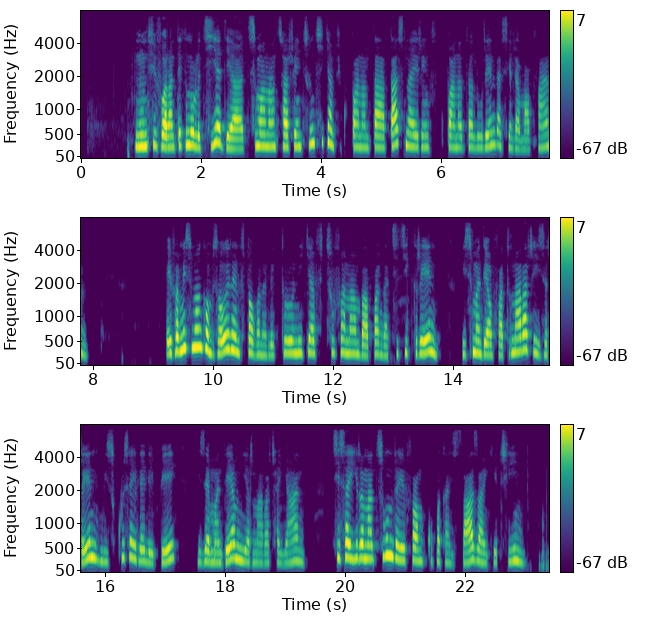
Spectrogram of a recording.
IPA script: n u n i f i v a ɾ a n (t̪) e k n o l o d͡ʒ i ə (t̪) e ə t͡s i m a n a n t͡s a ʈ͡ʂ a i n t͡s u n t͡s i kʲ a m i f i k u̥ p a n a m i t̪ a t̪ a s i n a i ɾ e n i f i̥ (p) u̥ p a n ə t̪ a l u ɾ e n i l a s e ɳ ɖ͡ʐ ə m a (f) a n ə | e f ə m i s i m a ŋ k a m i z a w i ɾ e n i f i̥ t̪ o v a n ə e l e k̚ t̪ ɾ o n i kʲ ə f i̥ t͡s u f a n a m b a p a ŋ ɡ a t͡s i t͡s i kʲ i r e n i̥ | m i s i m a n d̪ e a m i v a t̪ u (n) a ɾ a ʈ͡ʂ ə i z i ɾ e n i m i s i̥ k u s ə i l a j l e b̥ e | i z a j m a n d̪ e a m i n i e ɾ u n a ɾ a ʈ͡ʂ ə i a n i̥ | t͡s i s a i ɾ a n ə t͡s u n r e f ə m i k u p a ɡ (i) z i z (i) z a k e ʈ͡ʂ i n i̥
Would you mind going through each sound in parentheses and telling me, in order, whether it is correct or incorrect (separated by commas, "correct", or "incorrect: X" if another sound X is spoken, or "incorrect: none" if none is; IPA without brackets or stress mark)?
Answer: correct, incorrect: d̪, incorrect: k, correct, correct, incorrect: a, incorrect: a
